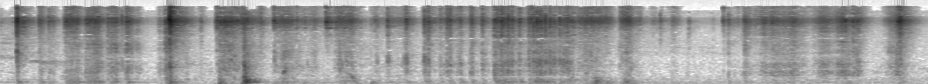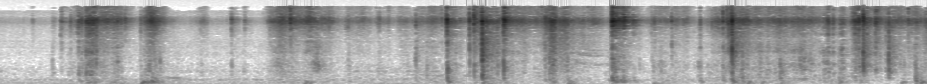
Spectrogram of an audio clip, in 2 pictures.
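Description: A utility knife cutting the packing tape on a small cardboard box, and the box being handled and its flaps pulled open: many irregular clicks and short scrapes with cardboard rustling between them.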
